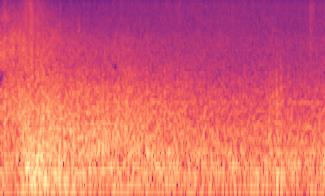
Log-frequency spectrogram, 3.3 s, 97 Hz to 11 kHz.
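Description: A thunderstorm at sea while passing Singapore at 5 a.m. under a grey-violet sky: a deep roll of thunder swells early, then fades into a steady, dense hiss of heavy rain that continues loudly to the end. No voices.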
